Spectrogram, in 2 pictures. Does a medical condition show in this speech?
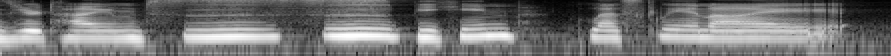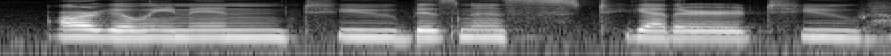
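Yes: cerebral palsy; from birth, right-side weakness, spasticity; daily cannabis for spasticity about 15 years; speech spasms, throat and jaw tension, smoother after cannabis.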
